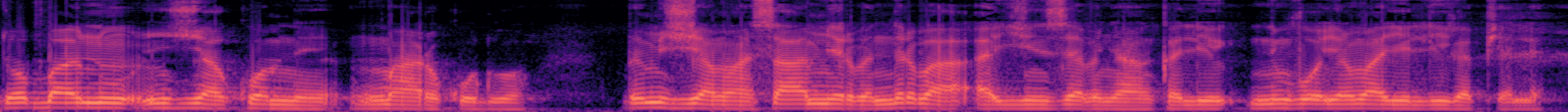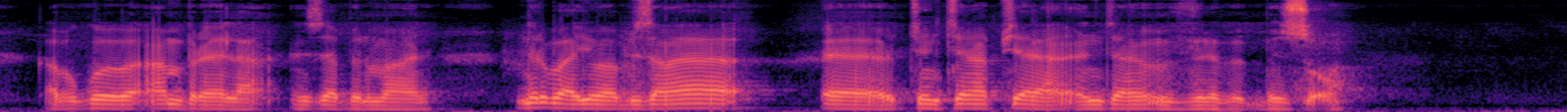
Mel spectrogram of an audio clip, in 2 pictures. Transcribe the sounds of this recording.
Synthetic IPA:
do˦ba˦nu˦n̩˦ʒi˦a˨ko˦mnɨ˨˦ŋ͡maː˦˨ɾɨ˨ko˨du˨o˨ | bɨ˦m˦ʒi˦a˨maː˨saː˦mɪ˦ɾɨ˦bɨ˨nɨ˦ɾɨ˦ba˨a˨ji˦n̩˦zɛ˦bɨ˨ɲaː˨ŋ˨ka˨˦nɨ˦ɱ˦vo˦ʔʊ˦jɛ˦nɨ˦maː˦jɛ˦liː˦ɡa˨pi˨ɛ˨lːɨ˨ | ka̰˨bɨ˨ɡʊ˦bbɨ˦ʔa̰˦mbɾa˦la̰˨n̩˦zɛ˦bɨ˦nɨ˦maː˦nɨ˨ | nɨ˦ɾɨ˦ba˨ji˦ma˨bɨ˨za˨ŋa˦˨ | tɨ˦ntɪ˦na˦pi˦ɛ˦la̰˨n̩˦da˦vɨ˨lɨ˨bɨ˨bɨ˨zʊ̰˨ʔʊ̰˨

